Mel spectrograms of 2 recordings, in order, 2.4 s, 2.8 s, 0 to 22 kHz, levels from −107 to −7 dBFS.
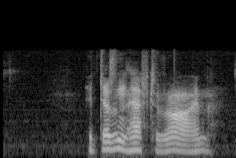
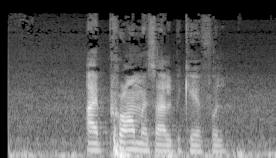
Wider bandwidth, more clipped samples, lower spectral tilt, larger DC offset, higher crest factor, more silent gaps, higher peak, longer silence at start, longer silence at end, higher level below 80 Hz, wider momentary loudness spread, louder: second, 7 kHz vs 16 kHz; neither; second, -3 dB/octave vs -6 dB/octave; neither; about the same, 22 dB vs 22 dB; neither; second, -16 dBFS vs -2 dBFS; first, 0.85 s vs 0.1 s; first, 0.25 s vs 0 s; second, -80 dBFS vs -30 dBFS; second, 8 LU vs 23 LU; second, -36 LUFS vs -20 LUFS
